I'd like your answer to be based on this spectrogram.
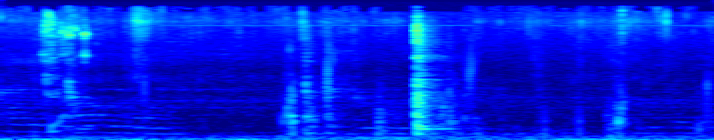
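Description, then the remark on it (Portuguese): Wet mouth sounds of someone sipping and gulping water: a series of small slurps, clicks and swallows spread over a few seconds, quiet but intimate, with no talking. “Nossa, deve ter sido um SMR bizarro agora, de você ter ouvido algo água assim descendo pela garganta e tal.”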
